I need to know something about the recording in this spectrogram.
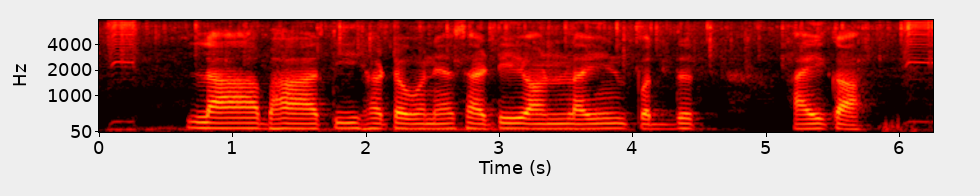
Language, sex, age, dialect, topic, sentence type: Marathi, male, 25-30, Varhadi, banking, question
